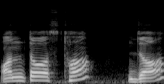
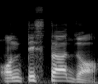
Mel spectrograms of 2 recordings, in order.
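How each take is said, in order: First: The middle sound is a plain 'stho'. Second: The middle sound is 'shtha' with an added 'i'. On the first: The speaker calls it right. "এইটো হ'ব লাগে অন্তস্থ" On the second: The speaker calls it wrong. "এনেকুৱা বেলেগ বেলেগ উচ্চাৰণ কৰে বহুতে"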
